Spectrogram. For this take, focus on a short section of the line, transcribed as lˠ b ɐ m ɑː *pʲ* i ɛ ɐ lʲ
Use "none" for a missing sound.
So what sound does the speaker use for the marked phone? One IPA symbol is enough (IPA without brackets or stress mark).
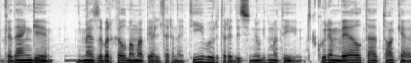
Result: pʲ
